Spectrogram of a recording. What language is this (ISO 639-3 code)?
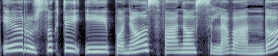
lit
